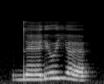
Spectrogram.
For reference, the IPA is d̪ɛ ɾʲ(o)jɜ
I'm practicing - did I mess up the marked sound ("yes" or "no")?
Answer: no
